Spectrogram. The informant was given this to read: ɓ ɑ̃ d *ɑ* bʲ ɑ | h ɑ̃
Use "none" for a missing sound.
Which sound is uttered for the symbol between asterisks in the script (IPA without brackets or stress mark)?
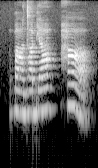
ɑ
